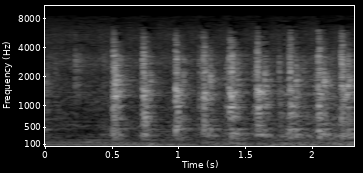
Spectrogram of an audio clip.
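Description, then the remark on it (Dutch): A small electric shaver, started up in a studio to shave someone, sputters as it runs like a motorcycle setting off, its motor buzzing in quick, rapid pulses about five times a second rather than a steady hum, moderately loud with no voices. “een scheerapparaat. Of er een motorfiets vertrekt.”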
